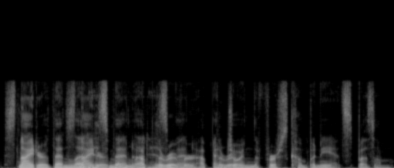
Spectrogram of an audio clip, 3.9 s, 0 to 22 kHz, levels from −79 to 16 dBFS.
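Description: A speech clip with a doubled audio track from 0.66 s to 2.38 s. A second, full-band copy of the speech runs roughly 0.7 s behind the original and about 5 dB quieter. It carries no reverb tail or room colouring and switches in and out abruptly at both ends. The likely cause is the same signal reaching the mix twice, through a slower second capture path or an edit leaving two offset copies.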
